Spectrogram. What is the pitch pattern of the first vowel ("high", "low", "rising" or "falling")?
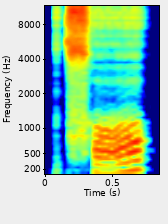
rising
